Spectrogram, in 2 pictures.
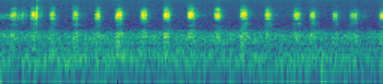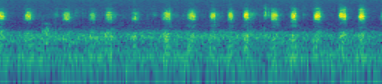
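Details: Nighttime hedgehog mating ritual, with a quick train of short puffing snorts repeated roughly three per second, sometimes in tight pairs, above a constant low rumble of background noise.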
